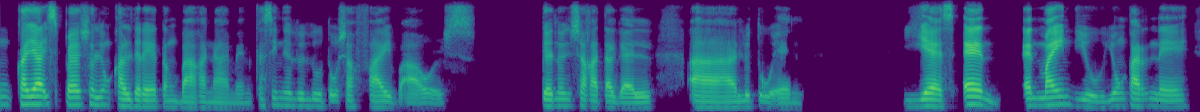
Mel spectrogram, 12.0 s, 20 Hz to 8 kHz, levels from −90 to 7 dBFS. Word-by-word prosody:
kaya 165 0 +6
special 155 0 +1
'yung 150 - -11
kalderetang 125 -3 -2
baka 105 -1 -4
namin 100 -2 -11
kasi 140 +1 -6
niluluto 130 -3 -9
siya 120 0 -4
5 115 -2 -5
hours. 95 -2 -7 0.6
Gano'n 135 +1 -1
siya 130 -1 -1
katagal, 105 -3 -3 0.3
ah, 110 -1 +1
lutuin. 110 -3 -8 1.0
Yes 125 0 +3
and 160 -4 +8 0.2
and 140 +1 +4
mind 155 +2 +5
you, 120 -4 -8
'yung 135 +2 -7
karne, 130 -3 -2
120 Hz, 115 wpm, -22 LUFS, 110-135 Hz, 1.0 s, and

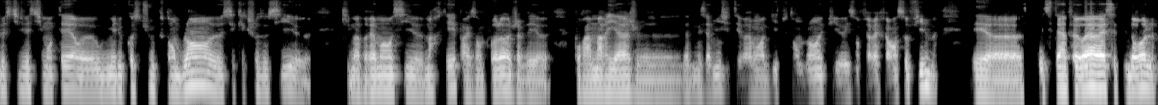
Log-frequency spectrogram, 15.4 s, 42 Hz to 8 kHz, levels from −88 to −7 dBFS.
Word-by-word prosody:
le 95 - -5
style 95 0 -12
vestimentaire, 90 +1 -3
heu, 85 0 -1
où 85 0 -5
on - - -4
met 90 0 -1
le 95 - -3
costume 95 +1 -9
tout - - -23
en 90 - -1
blanc, 110 +4 +3
heu, 90 -1 -3
c'est 90 - -13
quelque - - -23
chose 90 -1 -11
aussi, 95 +2 -7
heu, 80 -2 -9 0.4
qui - - -17
m'a 80 - -2
vraiment 90 +2 0
aussi, 90 0 -4
heu, 80 -2 -5
marqué 90 +3 -6
par 100 -5 -9
exemple, 80 +2 -9
voilà, 90 +1 +3
j'avais, 80 -1 -6
heu, 75 -1 -6 0.4
pour 80 - -5
un 80 - 0
mariage, 85 0 0
heu, 75 0 -10
d'un 80 - -8
de - - -14
mes 80 -2 -12
amis, 95 +1 -6
j'étais 85 -2 -18
vraiment 85 +2 -7
habillé 80 0 -10
tout - - -24
en 80 - -13
blanc 85 +3 -3
et - - -5
puis, 90 - -18
heu, 80 0 -6
ils 80 - -10
ont - - -15
fait - - -7
référence 85 - -4
au 90 - -3
film 105 +3 -2 0.5
et 85 0 0
heu, 75 -2 +3
c'était 85 - -9
c'était 90 +2 +2
un 95 - +5
peu 95 - +6
ouais, 100 +3 +11
ouais, 100 0 +11
c'était 100 - -9
drôle. 95 0 +5
85 Hz, 240 wpm, -21 LUFS, 80-95 Hz, 0.5 s, ouais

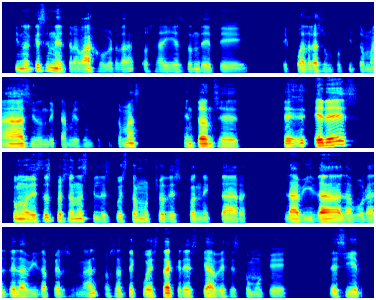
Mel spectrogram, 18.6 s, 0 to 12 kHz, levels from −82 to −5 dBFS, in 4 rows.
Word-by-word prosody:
sino 115 0 -3
que 135 - -4
es 140 0 -8
en 135 -2 0
el 110 -4 0
trabajo, 100 +1 -5
¿verdad? 95 +1 -15
O 105 - -20
sea, 100 -1 -18
ahí 100 +1 -13
es 100 -1 -14
donde 110 -2 -10
te 85 -4 -16 0.4
te - - -23
cuadras 100 0 -4
un 100 -1 -22
poquito 100 0 -21
más 110 +3 +2
y - - -12
donde 100 -1 -15
cambias 100 0 -16
un 95 -1 -25
poquito - - -24
más. 125 +1 -2 0.5
Entonces, 110 -2 +3 0.5
te 115 +2 +1
¿eres 165 +6 +8 0.3
como 110 -1 +1
de 105 - +3
esas 135 +7 -4
personas 110 0 -3
que 105 - -18
les 100 -1 -12
cuesta 105 +2 -8
mucho 105 +1 -6
desconectar 100 -1 -7 0.4
la 105 0 +3
vida 105 +1 +5
laboral 100 -1 -8
de 110 0 -4
la 105 -1 -2
vida 100 +1 -10
personal? 95 +5 -11
O 110 - -19
sea, 100 -2 -11
¿te 100 +2 -9
cuesta? 105 +5 +3
¿Crees 105 -3 -8
que - - -4
a - - +3
veces 100 0 -12
como 100 -1 -18
que 90 -2 -14 0.5
decir, 95 +2 -8
105 Hz, 175 wpm, -25 LUFS, 100-110 Hz, 0.5 s, eres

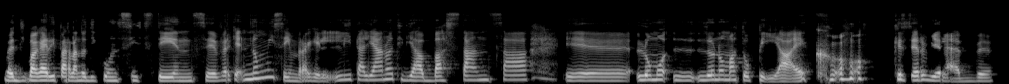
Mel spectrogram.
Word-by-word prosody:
Ma 180 - +6
di 175 0 -3
magari 190 0 +8
parlando 180 -2 +3
di 175 0 -5
consistenze, 170 -1 -1
perché 200 +3 -2
non 260 +5 +2
mi 340 +1 -2
sembra 170 - -3
che 160 -2 -2
l 150 - -6
l'italiano 215 +2 -1
ti 245 -3 -12
dia 190 -2 0
abbastanza, 205 +5 -2 0.4
ehm, 170 -1 -2
l'omo 215 +2 +2
l 190 -1 -6
l'onomatopea. 195 -10 +1
Ecco. 260 - -1
Che 230 - +2
servirebbe. 165 -6 0
190 Hz, 135 wpm, -23 LUFS, 170-215 Hz, 0.4 s, magari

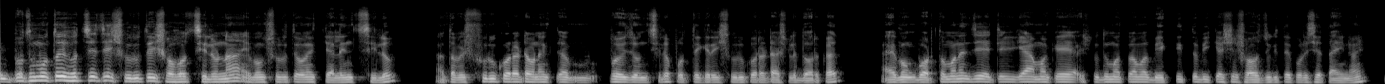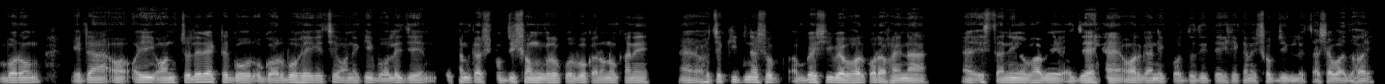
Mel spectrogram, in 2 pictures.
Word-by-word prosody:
প্রথমতই 180 +3 +6
হচ্ছে 175 +1 +4
যে 185 - +4
শুরুতেই 145 +2 +3
সহজ 125 0 +3
ছিল 120 -1 +2
না 140 - +3 0.2
এবং 110 +1 +1
শুরুতে 110 0 -2
অনেক 115 -1 +1
চ্যালেঞ্জ 105 +1 +1
ছিল। 105 0 -2 0.6
আ - - -7
তবে 110 0 +1
শুরু 135 -1 +2
করাটা 125 -2 +4
অনেক 115 -1 +1 0.2
আ - - +4 0.4
প্রয়োজন 110 -3 +3
ছিল। - - -4
প্রত্যেকের 110 0 -3
এই 105 - -4
শুরু 110 -1 -1
করাটা 105 -1 -1
আসলে 100 +1 -6
দরকার। 95 0 -1 0.6
এবং 110 0 +3
বর্তমানে 125 +5 +1
যে 135 - +3
এটি 120 +2 -5 0.3
আমাকে 120 0 -1 0.3
শুধুমাত্র 115 +1 -2
আমার 115 -1 0
ব্যক্তিত্ব 105 +2 -4
বিকাশে 115 +1 -3
সহযোগিতা 105 +1 0
করেছে 105 0 -2
তাই 95 0 -3
নয়। 115 +5 -2 0.3
বরং 105 0 +3 0.5
এটা 110 - -1 0.2
অ - - +1 0.3
এই - - +7 0.2
অঞ্চলের 110 +3 +1
একটা 110 - -2
গৌর 100 0 +2 0.2
গর্ব 100 +2 0
হয়ে 100 0 +2
গেছে। 100 - -4
অনেকেই 100 +1 -1
বলে 90 +3 0
যে 100 - +1 0.3
ওখানকার 105 -1 -1
সবজি 100 -1 -2
সংগ্রহ 100 -1 +3
করব, 100 -1 0
কারণ 100 -1 -1
ওখানে 100 +2 -2 0.4
আ - - -2 0.2
হচ্ছে - - -1
কীটনাশক 110 -1 +1 0.3
বেশি 105 +1 +2
ব্যবহার 100 0 +5
করা 105 -2 +3
হয় 95 0 +2
না। - - +2 0.5
আ - - -1 0.2
স্থানীয়ভাবে 100 -1 +1 0.3
যে, 105 - +4
হ্যাঁ, 100 -2 0
অর্গানিক 95 -1 -1
পদ্ধতিতে 95 +1 -4
সেখানে 90 0 -4
সবজিগুলো 90 -1 -2
চাষাবাদ 95 -1 -1
হয়। 85 -1 -2
105 Hz, 165 wpm, -23 LUFS, 100-115 Hz, 0.6 s, এই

